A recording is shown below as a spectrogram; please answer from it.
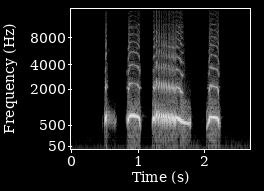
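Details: Spotted dove cooing to provoke other males: a short soft note, then a clear mid-pitched coo, a long drawn-out purring coo that slides downward, and a final short coo. The background is quiet.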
